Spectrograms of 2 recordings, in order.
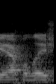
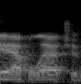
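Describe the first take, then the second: First: It is said with the northern pronunciation. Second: It is said with the southern pronunciation. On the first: It marks the speaker as an outsider in the south. The speaker calls it wrong. "because if you say Appalachia, they'll throw an Appalachia" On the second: It fits what people in the south expect. The speaker calls it right. "If you're headed to the south, you better say"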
